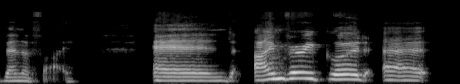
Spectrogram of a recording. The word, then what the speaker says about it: Venafi: years and I said I think venafi and they correct to be no no it's pronounced vanify and I'm very good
